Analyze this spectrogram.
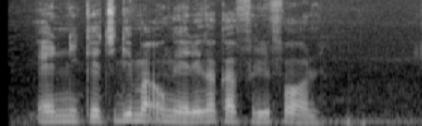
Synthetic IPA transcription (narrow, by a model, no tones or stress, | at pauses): ɛnikʼet͡ʃʼiɗima̰ʔṵŋeɾɛkʼakʼafrifɔːla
